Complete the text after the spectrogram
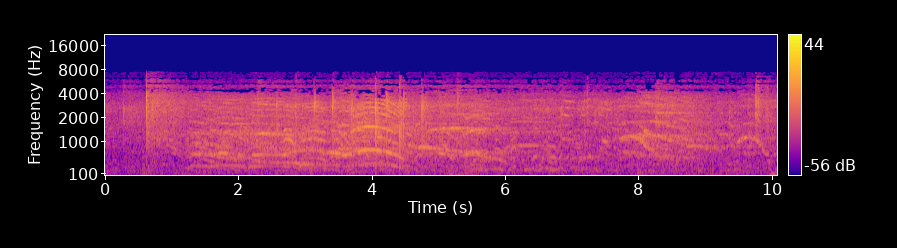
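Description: A crowd of spectators cheers and shouts in a large echoing rink.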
